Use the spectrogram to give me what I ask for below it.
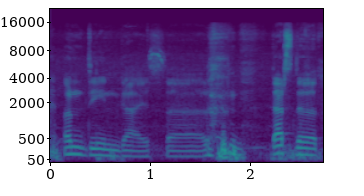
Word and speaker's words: Undine: By the way, guys, for those of you who are pronouncing Undine, Undine, or whatever, it's Undine. It's Undine, guys.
